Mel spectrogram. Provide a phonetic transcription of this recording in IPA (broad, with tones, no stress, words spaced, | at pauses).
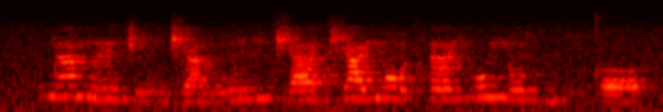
dã˦bɛ̃˧ d͡ʒĩ˨d͡ʒa˨mũ˨˦ ɾĩ˦ d͡ʒa˧d͡ʒa˦jɔ̃˦˨ sã˧jo˦jɔ̃˧ ɡ͡bi˧dɔ˧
